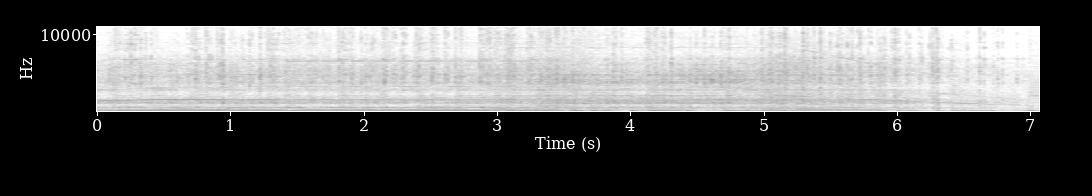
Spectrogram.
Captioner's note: motor runs faster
